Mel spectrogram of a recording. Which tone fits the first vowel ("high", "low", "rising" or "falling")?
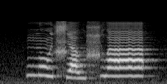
falling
